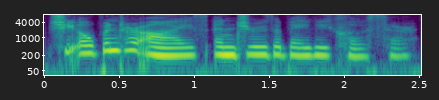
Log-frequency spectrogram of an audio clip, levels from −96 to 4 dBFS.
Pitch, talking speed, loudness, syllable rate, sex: 220 Hz, 215 wpm, -15 LUFS, 5.7 syllables/s, female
